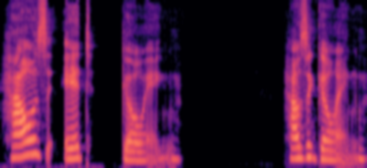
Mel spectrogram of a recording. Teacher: Did you hear how in the second phrase, the word how and it, how's it, how's it, how's it going? They combine.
